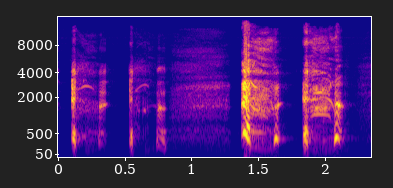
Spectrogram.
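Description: A man coughs hard from the black exhaust smoke of a large vehicle's engine: a series of harsh, raspy coughs, a few short ones first, then two louder, longer bursts.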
